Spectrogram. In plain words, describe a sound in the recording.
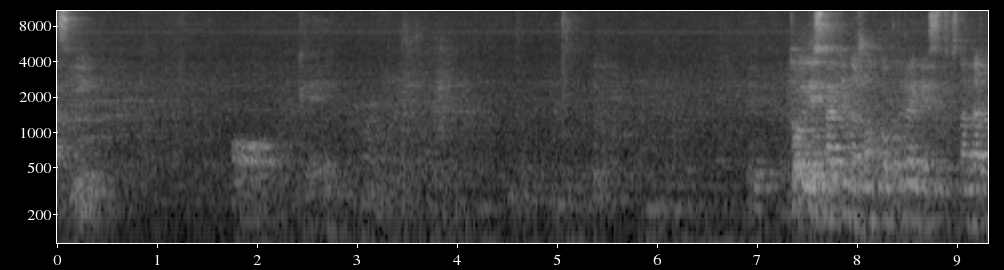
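A young man speaks into a microphone over loudspeakers in an echoing hall.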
